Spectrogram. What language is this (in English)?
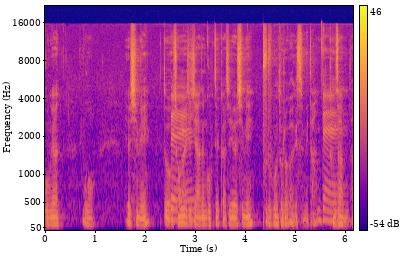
Korean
